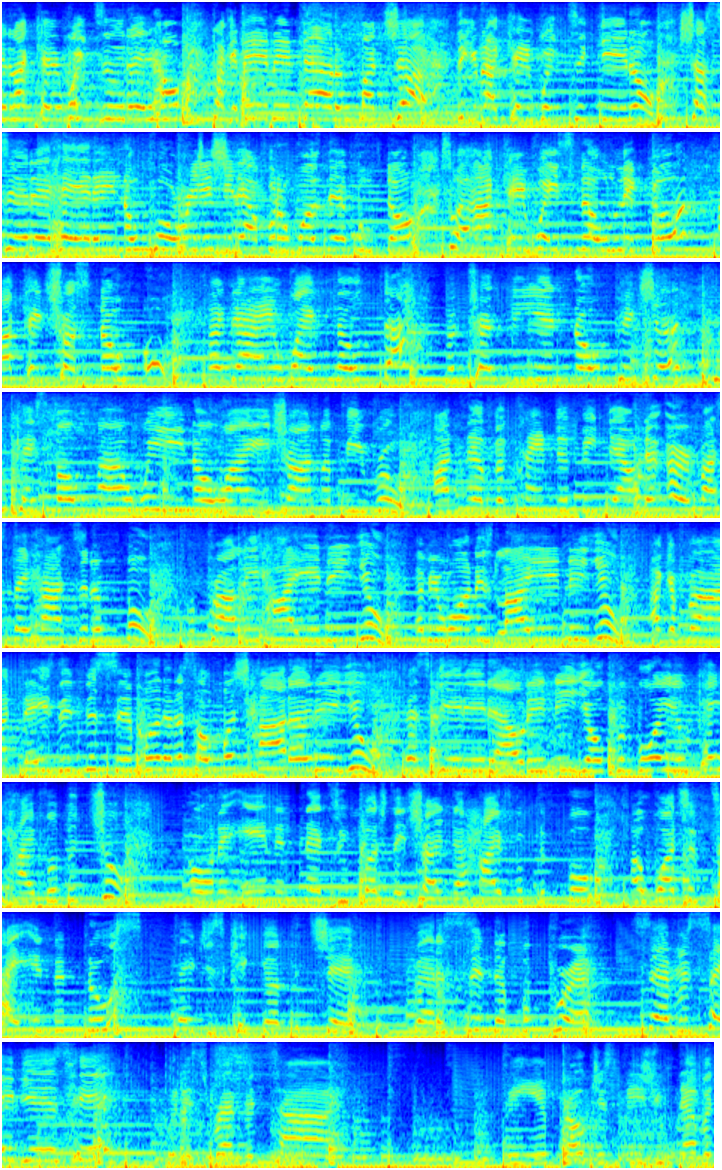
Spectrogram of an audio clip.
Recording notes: This recoding was captured at Healer during the 2019 New Hands Music Festival.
